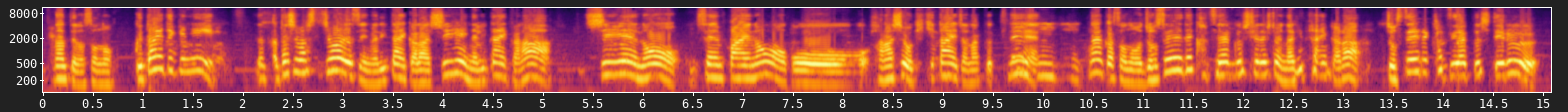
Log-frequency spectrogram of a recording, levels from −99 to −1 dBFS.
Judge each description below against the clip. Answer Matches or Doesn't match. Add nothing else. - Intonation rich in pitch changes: Matches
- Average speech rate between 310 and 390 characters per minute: Matches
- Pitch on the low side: Doesn't match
